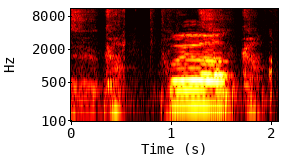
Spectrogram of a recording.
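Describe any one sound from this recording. A young man lets out a long, drawn-out shout.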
